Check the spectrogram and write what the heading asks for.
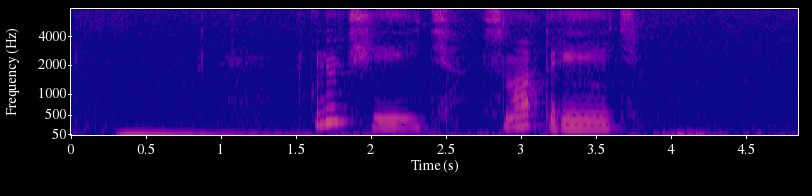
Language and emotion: Russian, sad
